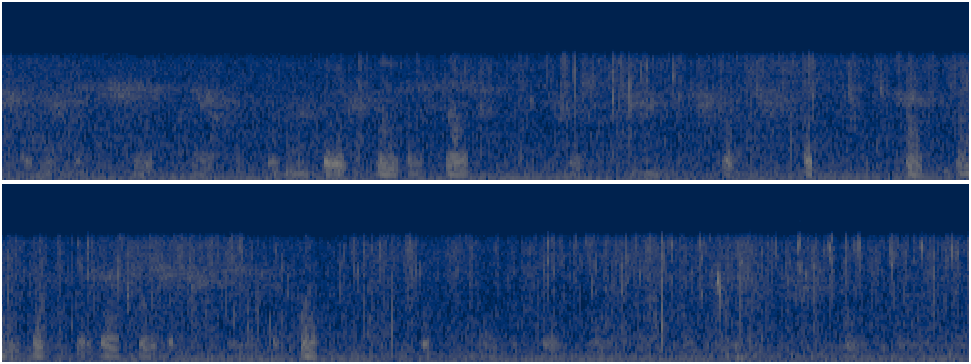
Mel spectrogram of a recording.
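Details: Wild boar piglets at night; soft, irregular short grunts and squeaky snuffles come in quick scattered bursts throughout, fairly faint, over a steady low background hum.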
